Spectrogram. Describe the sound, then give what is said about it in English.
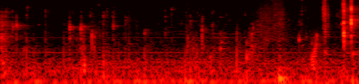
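Quiet wet sipping and slurping of a Cutwater mango margarita, small liquid clicks and drips that grow slightly louder toward the end, with no talking. “But we're just gonna take a sip, right? We're just gonna take a quick little gulp right now.”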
